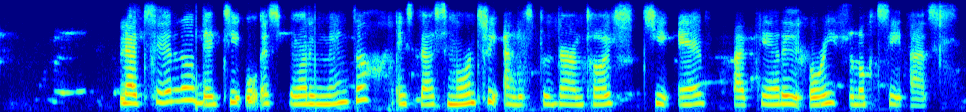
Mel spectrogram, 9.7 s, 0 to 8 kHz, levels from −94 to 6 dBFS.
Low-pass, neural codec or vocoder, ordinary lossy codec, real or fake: 7.2 kHz; codec, 16 kHz, 1 kbps, X-Codec, HuBERT features, trained on general audio; Opus, 16 kbps; fake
